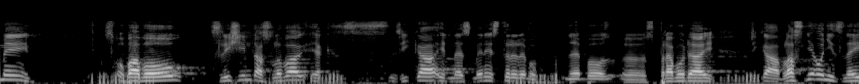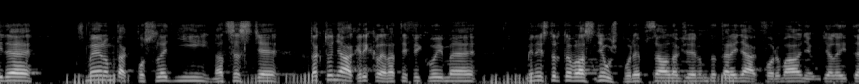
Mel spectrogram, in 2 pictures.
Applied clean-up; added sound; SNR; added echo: classical method spectral subtraction.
